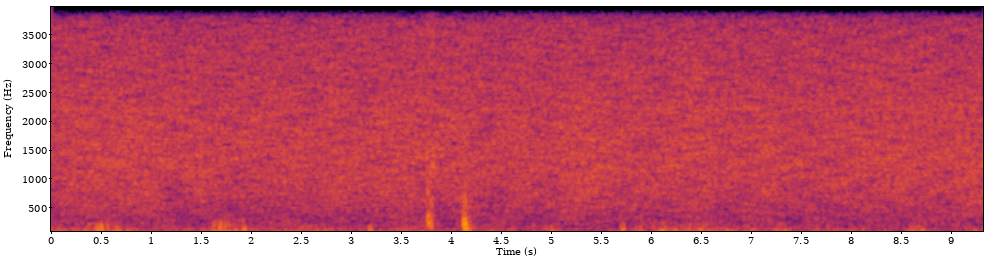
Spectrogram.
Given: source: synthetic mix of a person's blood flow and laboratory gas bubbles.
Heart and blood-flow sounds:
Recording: Doppler ultrasound of blood flow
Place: subclavian vein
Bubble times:
3.75-3.85 s: bubbles
4.09-4.22 s: bubbles
From the record:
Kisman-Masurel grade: 113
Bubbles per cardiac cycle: 1 to 2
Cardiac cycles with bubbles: 1 to 10%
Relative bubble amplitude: loud (0.450 to 0.775)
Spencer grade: 1 (occasional bubble signal discernible with the cardiac motion signal, with majority of cardiac periods free of bubbles)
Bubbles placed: anywhere in the cardiac cycle

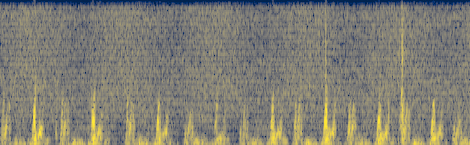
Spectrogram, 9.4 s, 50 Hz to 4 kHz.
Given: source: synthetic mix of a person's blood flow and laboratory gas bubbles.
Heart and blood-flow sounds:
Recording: Doppler ultrasound of blood flow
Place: precordium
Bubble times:
7.93-8.11 s: bubbles
From the record:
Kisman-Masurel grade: 211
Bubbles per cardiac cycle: several, 3 to 8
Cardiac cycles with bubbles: 1 to 10%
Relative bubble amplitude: barely perceptible (0.100 to 0.250)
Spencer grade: 1 (occasional bubble signal discernible with the cardiac motion signal, with majority of cardiac periods free of bubbles)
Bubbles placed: only in the low amplitude regions of the cardiac cycle

